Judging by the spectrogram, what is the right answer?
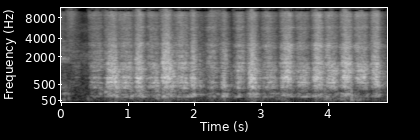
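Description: Hand saw cutting through a wooden plank in quick back-and-forth strokes, about three a second, starting about half a second in.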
